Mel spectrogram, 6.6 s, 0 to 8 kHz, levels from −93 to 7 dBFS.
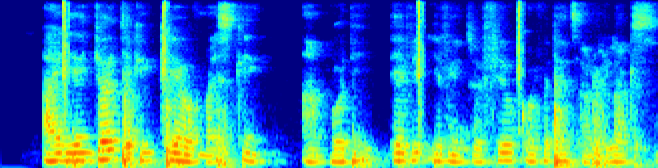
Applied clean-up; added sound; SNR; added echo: none; Clock; 13 dB; reverberation time 0.3 s.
